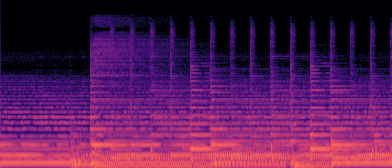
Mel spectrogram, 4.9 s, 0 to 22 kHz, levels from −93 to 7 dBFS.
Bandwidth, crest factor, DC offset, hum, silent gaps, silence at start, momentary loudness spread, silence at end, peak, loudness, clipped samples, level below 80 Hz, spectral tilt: 13.5 kHz; 14 dB; under 0.1%; none; none; 0 s; 4 LU; 0 s; -12 dBFS; -27 LUFS; under 0.1%; -34 dBFS; -7.5 dB/octave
